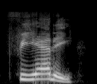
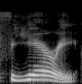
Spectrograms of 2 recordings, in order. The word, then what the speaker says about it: Fieri: Have you ever heard of, if you've ever heard of Diners, Drive-Ins, and Dives, the cooking show, the restaurant show, it's Guy Fieri, F-I-E-R-I, or Fieri. I've heard it pronounced as though the R is a T.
